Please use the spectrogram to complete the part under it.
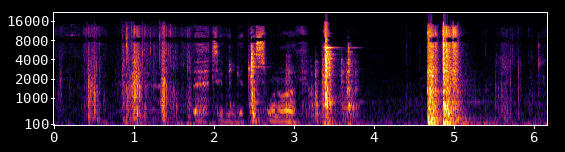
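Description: Metal clanks as a trailer hitch is adjusted.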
